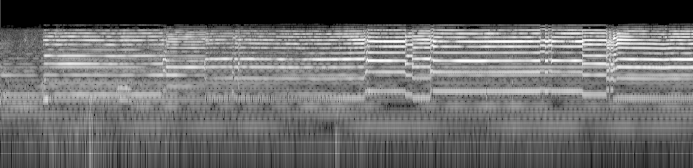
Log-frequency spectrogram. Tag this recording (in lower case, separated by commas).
bagpipes, music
